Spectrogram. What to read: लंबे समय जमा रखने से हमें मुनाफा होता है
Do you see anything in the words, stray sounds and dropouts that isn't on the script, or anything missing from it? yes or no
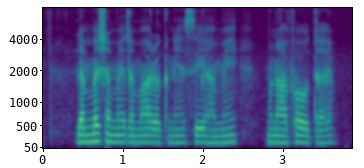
no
